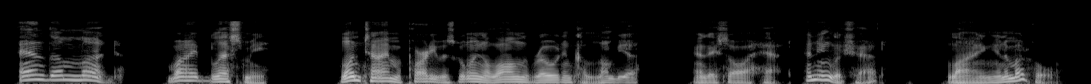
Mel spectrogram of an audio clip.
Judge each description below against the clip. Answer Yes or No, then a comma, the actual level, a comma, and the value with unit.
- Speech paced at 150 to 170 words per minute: Yes, average, 165 wpm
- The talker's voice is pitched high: No, low, 120 Hz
